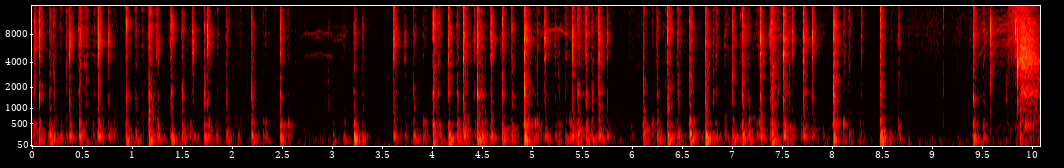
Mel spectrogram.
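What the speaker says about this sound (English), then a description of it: "So let me go ahead and type in here." Steady typing on the keyboard folio of an e-ink tablet, a continuous patter of quiet, close key clicks with irregular rhythm, no voices.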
